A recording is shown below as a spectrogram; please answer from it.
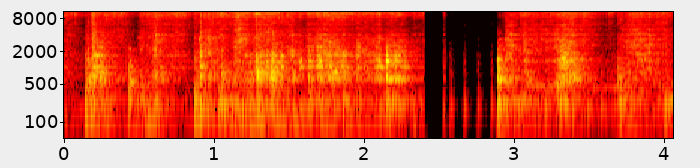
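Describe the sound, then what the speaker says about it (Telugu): Amla pickle ingredients dry roasted in a pan without oil, with steady scraping, stirring and clinks of a utensil against the metal, briefly pausing to silence before resuming. "డ్రైగానే వేయించుకోవాలండి, నూనె ఏమి వేయకుండా."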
